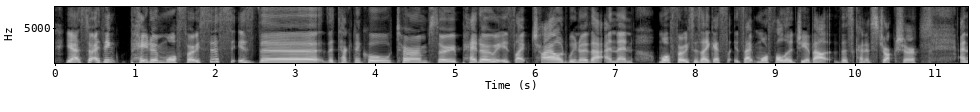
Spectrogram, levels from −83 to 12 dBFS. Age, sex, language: 10-29, female, English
